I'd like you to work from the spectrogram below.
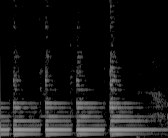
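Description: Up close, the E string of a ukulele is plucked repeatedly in an even pulse, every note ringing clean and bright and left to sustain with no voice over it.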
